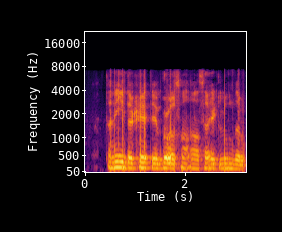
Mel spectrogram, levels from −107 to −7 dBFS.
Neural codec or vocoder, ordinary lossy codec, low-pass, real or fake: codec, 16 kHz, 4 kbps, X-Codec, HuBERT features, trained on balanced general audio; AAC, 48 kbps; 7.2 kHz; fake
